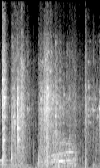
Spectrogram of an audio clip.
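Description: Chunks of ice clinking and crunching on an icy floor at the start, then a short wordless vocal exclamation that rises and falls in pitch in the middle.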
